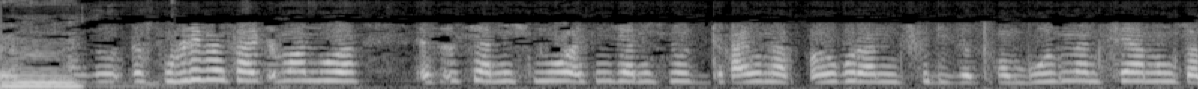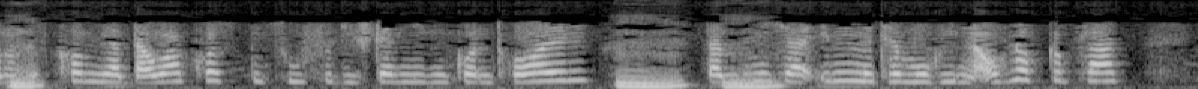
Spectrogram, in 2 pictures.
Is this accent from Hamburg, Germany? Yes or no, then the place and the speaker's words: no; Lower Saxony, Germany; Ich komme aus der Nähe von Hannover.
